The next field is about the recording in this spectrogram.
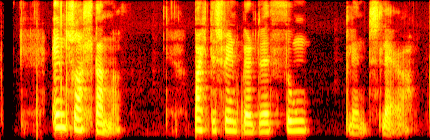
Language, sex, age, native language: Icelandic, female, 12, Icelandic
